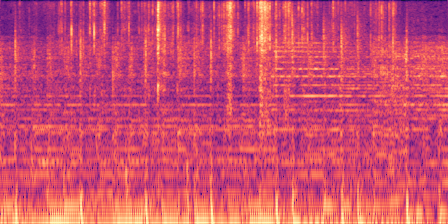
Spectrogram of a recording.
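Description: Background music with the crinkling and tearing of a foil trading-card pack being ripped open. The crackle comes in quick bursts, thickest around the middle.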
